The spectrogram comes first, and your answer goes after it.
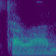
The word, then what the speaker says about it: Tehran: across the board i-a-m-t-e-h-r-a-n my name is tehran like the capital of iran um so if you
